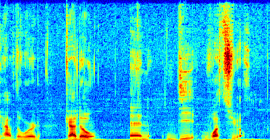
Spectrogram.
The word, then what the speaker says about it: dix: So for instance, we have the word cadeau and dix voitures. Dix voitures. So we don't actually pronounce the X there.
